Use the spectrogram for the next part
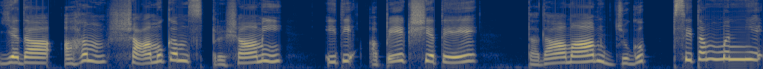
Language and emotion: Sanskrit, disgusted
